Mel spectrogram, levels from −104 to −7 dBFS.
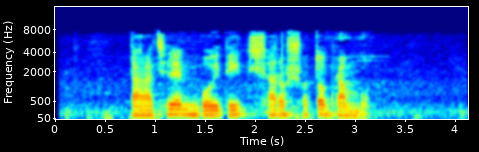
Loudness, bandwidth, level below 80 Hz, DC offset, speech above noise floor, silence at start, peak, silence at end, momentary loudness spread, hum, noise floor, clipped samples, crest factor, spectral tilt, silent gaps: -31 LUFS; 8 kHz; -56 dBFS; under 0.1%; 32 dB; 0.5 s; -14 dBFS; 1 s; 9 LU; none; -63 dBFS; under 0.1%; 20 dB; -5.5 dB/octave; none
